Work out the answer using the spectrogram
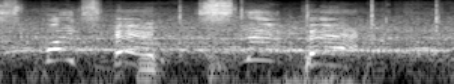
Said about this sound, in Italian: Funaki sale sulla terza corda, sale anche sulle gambe dell'avversario e va con uno stomp all'addome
